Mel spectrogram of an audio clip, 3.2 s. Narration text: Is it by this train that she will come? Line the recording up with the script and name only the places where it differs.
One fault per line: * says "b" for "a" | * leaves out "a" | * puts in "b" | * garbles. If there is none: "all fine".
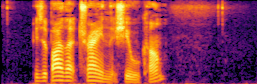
* says "that" for "this"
